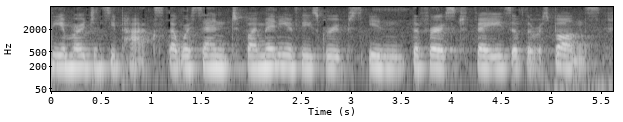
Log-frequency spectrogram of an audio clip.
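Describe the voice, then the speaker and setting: A woman with an Irish accent talks at a fairly quick pace in a medium pitch, with noticeable background noise behind her. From Ireland. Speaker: charity executive. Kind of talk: interview.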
